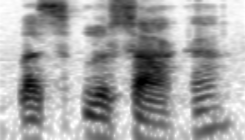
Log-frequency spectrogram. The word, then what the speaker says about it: Lusaka: invited to one of the uh conferences in lusaka lesoko what was that lusaka yeah my pronunciation sometimes george lusaka and we need to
